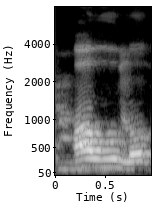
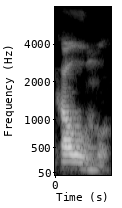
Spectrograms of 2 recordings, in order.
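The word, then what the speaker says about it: قومُ: kaumu ya bukan masalanilumu tapi qo itu bukan kaf ya tapi huruf qof maka dibacanya q ya quumu bukan kaumu ya oke satu-satu dulu ya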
